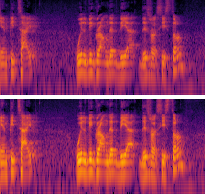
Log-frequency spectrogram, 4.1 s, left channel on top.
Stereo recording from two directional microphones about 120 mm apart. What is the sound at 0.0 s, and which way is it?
Speech, 45° right (ahead or behind).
